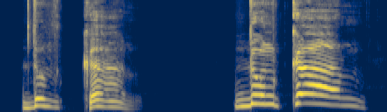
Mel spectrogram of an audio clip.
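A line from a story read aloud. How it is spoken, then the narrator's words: Desperate shout. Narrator (Russian): крикнул Паганель в отчаянии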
